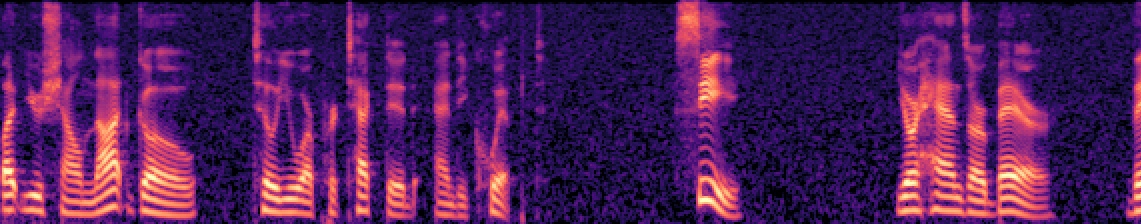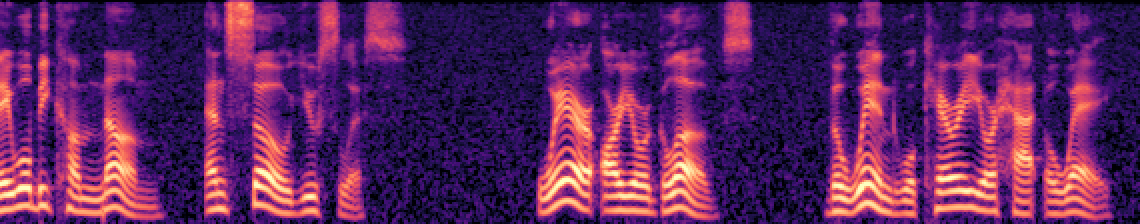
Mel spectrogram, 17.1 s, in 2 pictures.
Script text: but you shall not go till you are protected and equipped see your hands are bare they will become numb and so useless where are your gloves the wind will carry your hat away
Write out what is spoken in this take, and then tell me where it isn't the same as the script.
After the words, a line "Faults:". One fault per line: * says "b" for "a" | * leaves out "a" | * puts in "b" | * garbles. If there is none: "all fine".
but you shall not go till you are protected and equipped see your hands are bare they will become numb and so useless where are your gloves the wind will carry your hat away
Faults:
all fine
